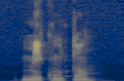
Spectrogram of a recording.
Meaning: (adjective) malcontent, discontented, displeased, dissatisfied, disgruntled, disaffected; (noun) malcontent
- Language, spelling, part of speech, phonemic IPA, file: French, mécontent, adjective / noun, /me.kɔ̃.tɑ̃/, Fr-mécontent.ogg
